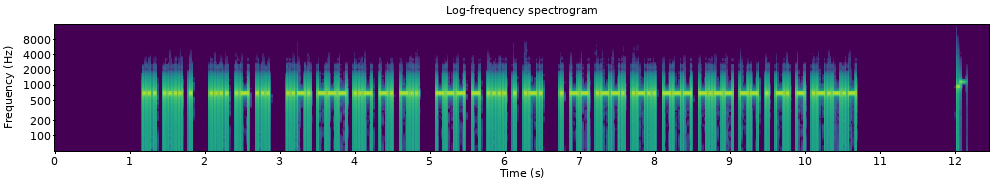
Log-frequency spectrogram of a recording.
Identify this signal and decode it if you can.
Morse code, heard as a keyed tone, about 34 wpm, 700 Hz. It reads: SHE HAS FOUND OTHER EMPLOYMENT.
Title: Sentences from Top 1500 Words 35wpm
